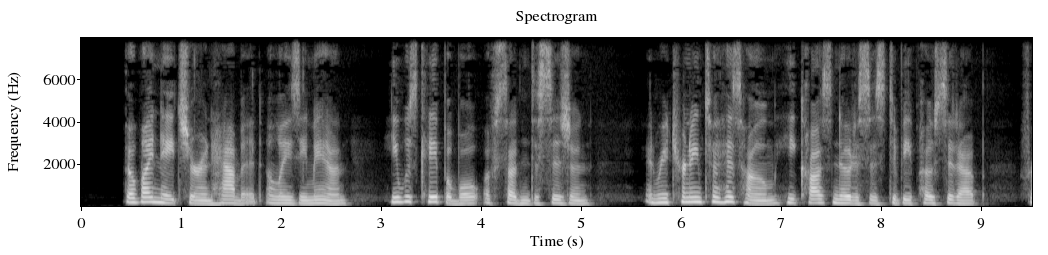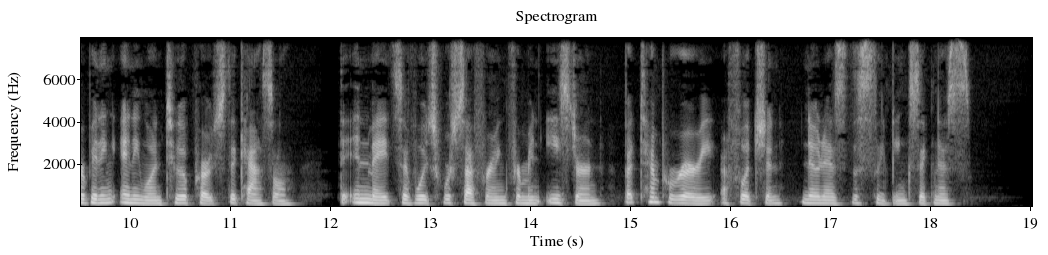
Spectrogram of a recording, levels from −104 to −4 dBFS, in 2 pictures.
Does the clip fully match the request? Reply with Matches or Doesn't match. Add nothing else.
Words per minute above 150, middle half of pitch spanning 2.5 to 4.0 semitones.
Matches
